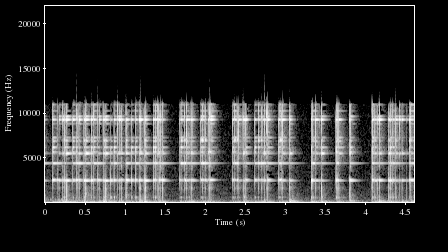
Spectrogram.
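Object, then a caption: Glass beer mug. Long matte nails of both hands tap the top of an empty, clear, dimpled glass beer mug lying on its side. Quick bursts of light, bright clinks come in clusters with short pauses between them, each tap ringing briefly at a clear glassy tone near 2.5 kHz with high shimmering overtones and almost no low end.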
